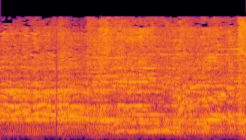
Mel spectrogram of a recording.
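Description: A group of voices singing a song together, with long, wavering held notes.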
